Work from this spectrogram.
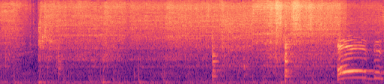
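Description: Black cod fries in a pan with a steady close sizzle and hiss, punctuated by a few sharp clatters and scrapes, then a brief voiced exclamation at the end.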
